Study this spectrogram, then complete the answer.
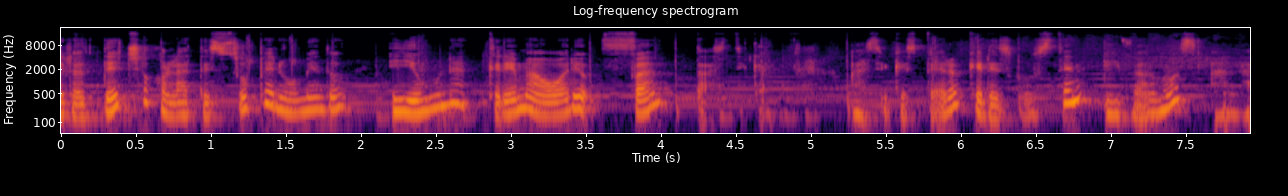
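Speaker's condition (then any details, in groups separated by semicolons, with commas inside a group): No condition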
